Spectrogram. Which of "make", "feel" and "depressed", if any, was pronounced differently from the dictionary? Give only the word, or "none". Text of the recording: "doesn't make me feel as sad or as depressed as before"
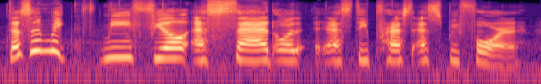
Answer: none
